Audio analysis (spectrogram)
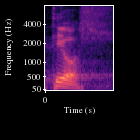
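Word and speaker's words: θεός: Premier, c'est théos. Théos. Qui signifie Dieu, ça s'écrit T-H-E-O-S, et logos, qui signifie étude.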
